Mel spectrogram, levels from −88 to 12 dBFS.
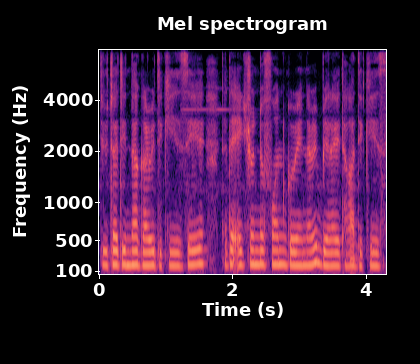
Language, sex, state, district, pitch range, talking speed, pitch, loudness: Nagamese, female, Nagaland, Dimapur, 170-185 Hz, 195 wpm, 180 Hz, -16 LUFS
